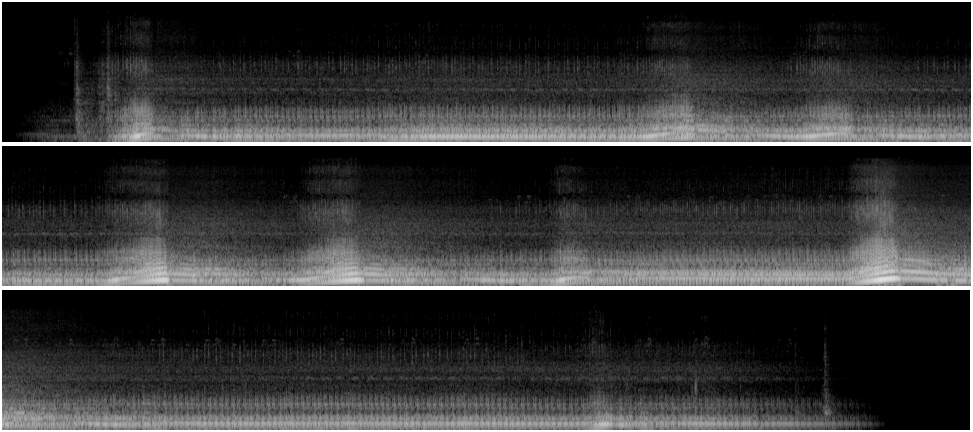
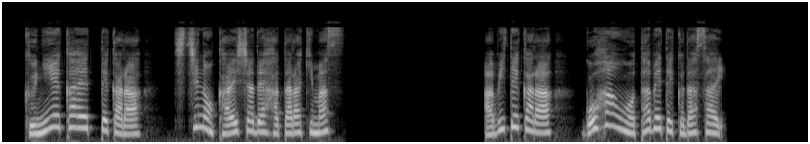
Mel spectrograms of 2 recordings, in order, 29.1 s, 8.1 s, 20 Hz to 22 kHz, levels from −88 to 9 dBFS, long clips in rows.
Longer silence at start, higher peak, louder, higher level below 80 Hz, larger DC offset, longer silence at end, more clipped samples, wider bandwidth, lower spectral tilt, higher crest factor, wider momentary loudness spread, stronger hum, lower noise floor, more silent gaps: first, 0.75 s vs 0.25 s; first, 0 dBFS vs -8 dBFS; about the same, -23 LUFS vs -21 LUFS; first, -42 dBFS vs -58 dBFS; neither; first, 1.4 s vs 0.85 s; neither; second, 5.6 kHz vs 12 kHz; first, -10 dB/octave vs -4.5 dB/octave; first, 22 dB vs 14 dB; first, 14 LU vs 7 LU; neither; second, -65 dBFS vs under -90 dBFS; second, none vs 3.55-4.70 s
